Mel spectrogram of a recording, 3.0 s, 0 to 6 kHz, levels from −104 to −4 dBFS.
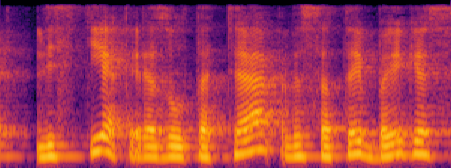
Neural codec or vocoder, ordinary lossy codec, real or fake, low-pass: none; MP3, 48 kbps; real; 5.4 kHz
